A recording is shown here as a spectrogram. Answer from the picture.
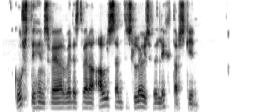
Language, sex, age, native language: Icelandic, male, 20-29, Icelandic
